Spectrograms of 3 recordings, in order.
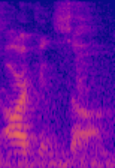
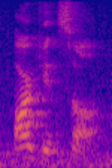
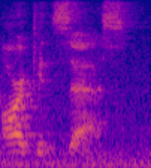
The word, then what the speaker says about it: Arkansas: 3 syllables with the accent on the first and last syllable, and a silent S at the end. They're having none of your Arkansas.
